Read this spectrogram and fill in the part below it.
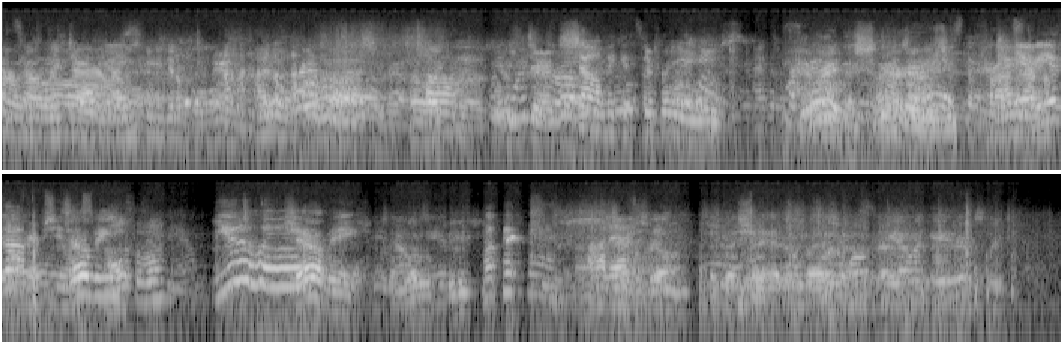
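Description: A woman talks to a toddler close by.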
